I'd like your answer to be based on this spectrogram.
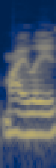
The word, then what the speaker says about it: Maile: So Maile is spelled M-A-I-L-E. My first name, Tanya, is T-A-N-Y-A.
